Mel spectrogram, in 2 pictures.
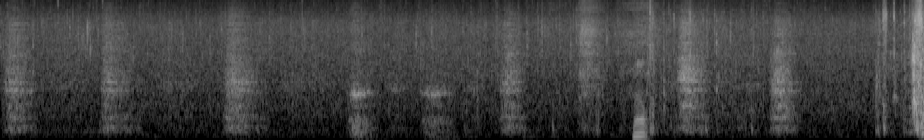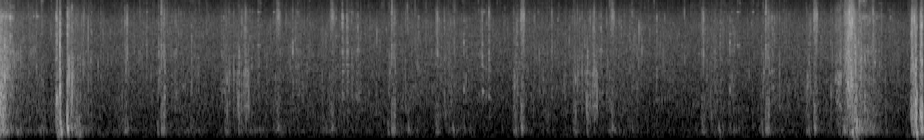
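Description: Footsteps crunch on rocky ground at a steady pace.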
